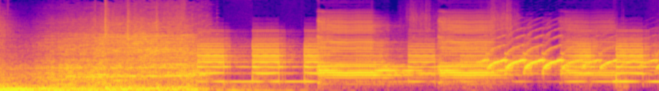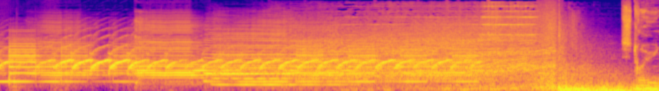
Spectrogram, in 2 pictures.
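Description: A loud alarm-like sound effect over held tones: a rapidly repeating rising warble, about three or four sweeps a second, that sets in a few seconds after a low rumbling start and stops shortly before the end.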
